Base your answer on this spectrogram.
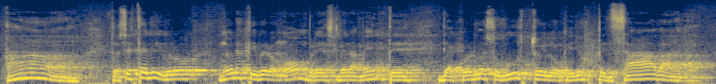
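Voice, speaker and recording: A male pastor preaching a sermon slowly and deliberately, stretching words for emphasis. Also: a little high, mellow. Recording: very echoey hall, faint noise.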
